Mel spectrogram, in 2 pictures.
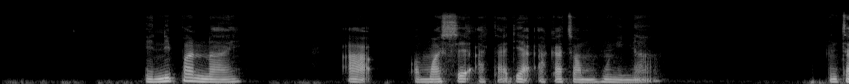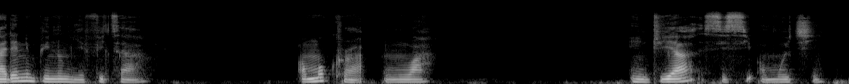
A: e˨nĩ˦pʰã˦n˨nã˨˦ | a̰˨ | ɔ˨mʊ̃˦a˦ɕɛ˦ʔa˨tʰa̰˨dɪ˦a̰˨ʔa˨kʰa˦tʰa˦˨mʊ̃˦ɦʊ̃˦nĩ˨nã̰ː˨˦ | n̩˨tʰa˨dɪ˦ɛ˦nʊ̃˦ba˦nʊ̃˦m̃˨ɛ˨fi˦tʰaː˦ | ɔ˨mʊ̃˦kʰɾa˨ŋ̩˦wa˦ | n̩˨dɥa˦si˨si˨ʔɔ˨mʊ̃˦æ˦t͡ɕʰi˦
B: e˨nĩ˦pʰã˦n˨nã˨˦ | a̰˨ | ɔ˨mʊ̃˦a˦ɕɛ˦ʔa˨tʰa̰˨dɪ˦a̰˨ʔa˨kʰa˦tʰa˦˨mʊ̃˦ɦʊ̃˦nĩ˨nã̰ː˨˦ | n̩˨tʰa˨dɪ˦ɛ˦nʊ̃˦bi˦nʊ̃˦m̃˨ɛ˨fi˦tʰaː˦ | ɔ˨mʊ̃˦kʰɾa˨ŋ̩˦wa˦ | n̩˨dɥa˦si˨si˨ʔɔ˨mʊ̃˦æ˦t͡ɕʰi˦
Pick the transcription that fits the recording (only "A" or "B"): B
